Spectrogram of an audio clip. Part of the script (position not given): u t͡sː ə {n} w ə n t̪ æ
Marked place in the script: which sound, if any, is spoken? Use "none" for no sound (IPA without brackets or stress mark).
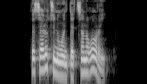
n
